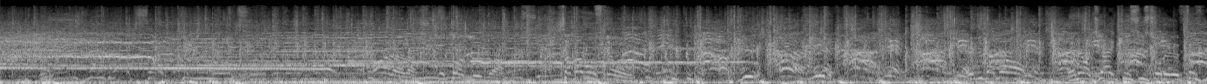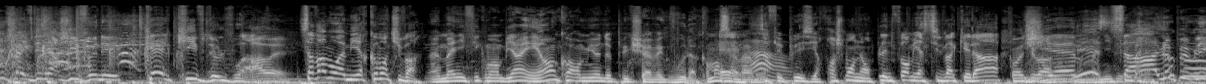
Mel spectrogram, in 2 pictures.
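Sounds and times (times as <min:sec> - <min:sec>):
crowd cheering, whooping and clapping to welcome a performer on stage: 0:00.0 - 0:14.1
music playing: 0:00.0 - 0:20.1
speech: 0:13.0 - 0:24.1.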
